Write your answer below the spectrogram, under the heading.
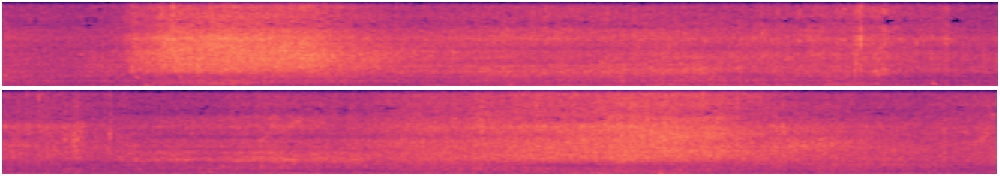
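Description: Small waves washing onto a sandy beach, two washes about seven seconds apart, with wind rumbling on the microphone. A steady low hum runs underneath from a couple of seconds in.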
